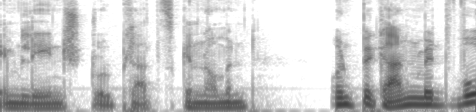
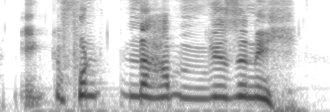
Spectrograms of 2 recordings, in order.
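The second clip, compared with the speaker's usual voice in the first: put-on much higher, cheeky boy's voice; street urchin. A narrator's reading. Wiggins answering Holmes as a cheeky urchin. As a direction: pitch it up like a ragged street kid.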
